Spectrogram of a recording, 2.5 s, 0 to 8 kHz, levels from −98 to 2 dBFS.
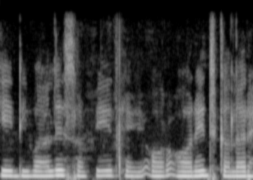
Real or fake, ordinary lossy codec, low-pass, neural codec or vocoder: real; none; 7.2 kHz; none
